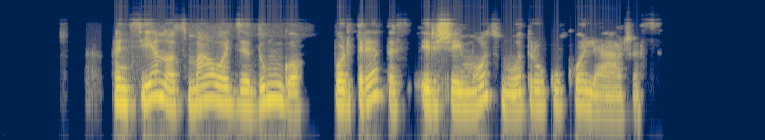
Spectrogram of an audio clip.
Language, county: Lithuanian, Panevėžys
